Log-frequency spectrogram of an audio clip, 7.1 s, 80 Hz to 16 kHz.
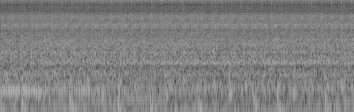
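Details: Mercedes CLS 3.0 diesel (320 CDI) with power loss, after replacing the turbo actuator, restarted: even diesel clatter at idle, settled and steady with no hunting or surging; normal idle.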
